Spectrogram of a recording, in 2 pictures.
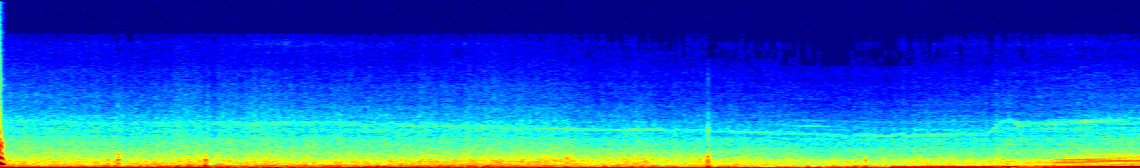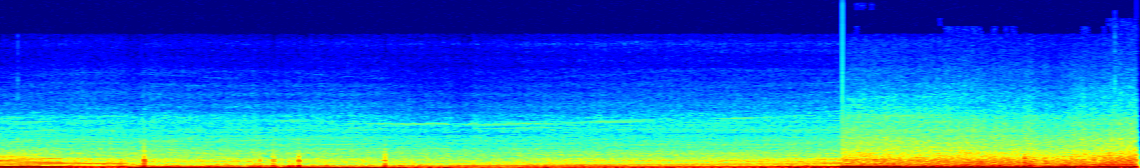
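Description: Motorcycle engine running steadily under way, heard from the rider's seat over a haze of road and wind noise. The engine note shifts about ten seconds in, then its pitch climbs slowly, and it gets louder near the end as the throttle opens.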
